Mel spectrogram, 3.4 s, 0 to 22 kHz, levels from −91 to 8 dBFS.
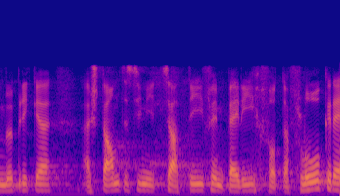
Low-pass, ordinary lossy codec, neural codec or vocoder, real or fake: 5.4 kHz; none; autoencoder, 48 kHz, 128 numbers a frame, DAC-VAE, trained on Japanese speech; fake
